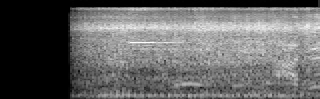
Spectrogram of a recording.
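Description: Street traffic with a motor vehicle engine running close by and people's voices. It cuts in abruptly a moment after the start.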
